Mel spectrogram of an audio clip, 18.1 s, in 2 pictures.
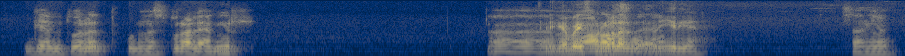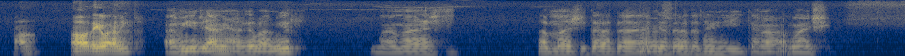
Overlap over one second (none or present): present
